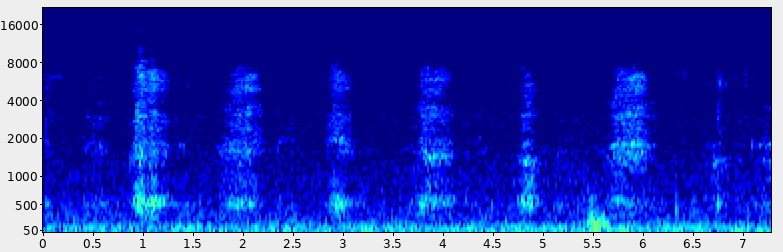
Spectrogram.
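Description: A man's faint, sharp breaths while doing push-ups, one breath about every second in time with the reps.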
